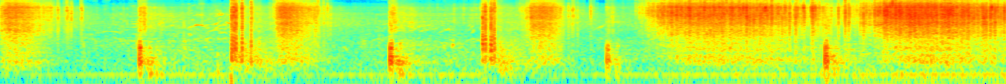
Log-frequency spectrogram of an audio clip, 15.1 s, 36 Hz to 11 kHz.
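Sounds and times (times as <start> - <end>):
fireworks crackling: 0.0 - 15.0
firework bang: 2.0 - 2.5, 5.8 - 6.4, 7.2 - 15.0.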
